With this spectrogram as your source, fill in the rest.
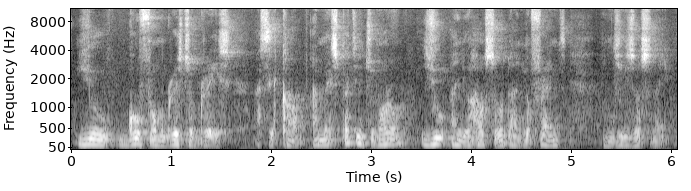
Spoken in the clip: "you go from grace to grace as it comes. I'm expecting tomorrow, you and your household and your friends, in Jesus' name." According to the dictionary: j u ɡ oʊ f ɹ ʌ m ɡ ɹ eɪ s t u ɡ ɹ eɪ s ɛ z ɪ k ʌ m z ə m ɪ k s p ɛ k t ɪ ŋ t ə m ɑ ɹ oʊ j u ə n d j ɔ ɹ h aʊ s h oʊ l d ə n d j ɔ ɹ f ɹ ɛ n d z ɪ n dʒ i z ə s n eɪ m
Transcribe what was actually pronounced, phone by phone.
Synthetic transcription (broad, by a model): j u ɡ oʊ f ɹ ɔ m ɡ ɹ eɪ s t u ɡ ɹ eɪ s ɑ s ɪ k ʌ m ə m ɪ k s p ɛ k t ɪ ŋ t ə m ɑ ɹ oʊ j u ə n j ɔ h aʊ s h oʊ l d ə n j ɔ f ɹ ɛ n d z ɪ n dʒ i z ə s n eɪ m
